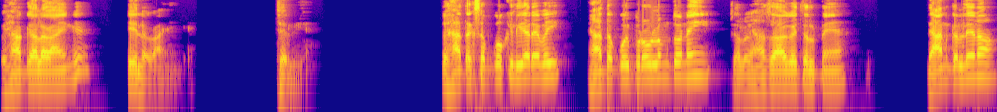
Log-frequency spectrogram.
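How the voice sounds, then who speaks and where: A man's voice: medium pitch, sing-song, normal speed, long pauses, mellow, no room sound, clean studio sound. A man teaching an English lesson, quizzing students and repeating key points. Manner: repetitive questioning, addresses students as brother. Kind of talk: classroom-style lesson.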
